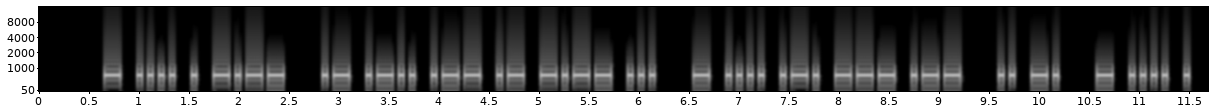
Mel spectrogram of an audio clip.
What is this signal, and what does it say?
Morse code, heard as a keyed tone, about 22 wpm, 690 Hz. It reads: THEY ALWAYS THROW IN THE
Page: morse-code-ninja-practice-22wpm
